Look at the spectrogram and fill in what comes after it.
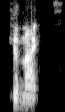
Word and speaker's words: Kenites: He didn't want to destroy the Kenites, right? Did I say it right? Kenites. Yeah. And Saul smote the Amalekites from Havilah until thou comest to Shur.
